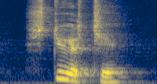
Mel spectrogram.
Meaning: diminutive of stuur
- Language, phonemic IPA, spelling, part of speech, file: Dutch, /ˈstyrcə/, stuurtje, noun, Nl-stuurtje.ogg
